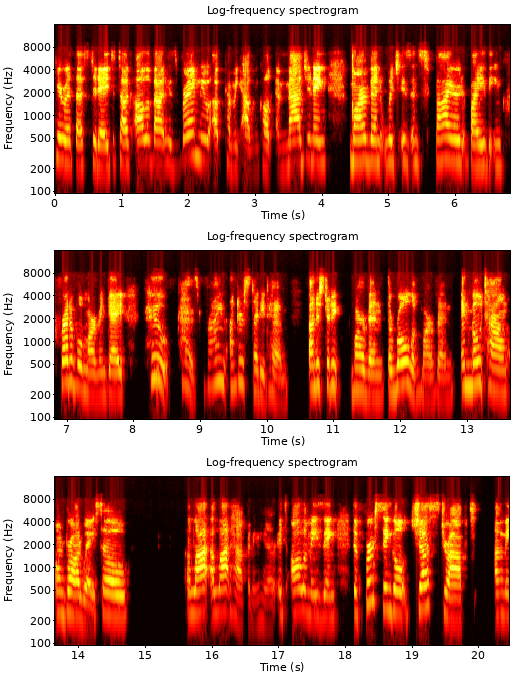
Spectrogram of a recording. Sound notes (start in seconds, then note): none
